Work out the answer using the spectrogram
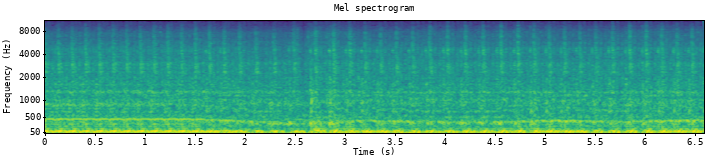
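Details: T-16MG self-propelled chassis diesel in winter at −10°C, started with the decompressor and clutch squeezed: steady, even idle clatter with no misses or surging after the cold start, a healthy engine settling in.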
